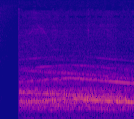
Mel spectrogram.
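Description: Air-raid siren sounding: one sustained tone that slowly falls in pitch, cutting in abruptly about a quarter second in. It warns of incoming rocket fire.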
